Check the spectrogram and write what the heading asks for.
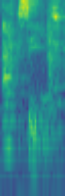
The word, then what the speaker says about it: axes: right of axis yeah it is spelt exactly the same as like axes like it's in like throwing axes but it's axes okay i've got two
